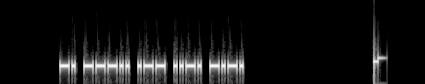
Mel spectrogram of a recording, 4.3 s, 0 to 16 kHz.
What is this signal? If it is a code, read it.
Morse code, heard as a keyed tone, about 40 wpm, 700 Hz. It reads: N8WFC
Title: USA Call Signs - 2x Character Spacing - 40wpm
